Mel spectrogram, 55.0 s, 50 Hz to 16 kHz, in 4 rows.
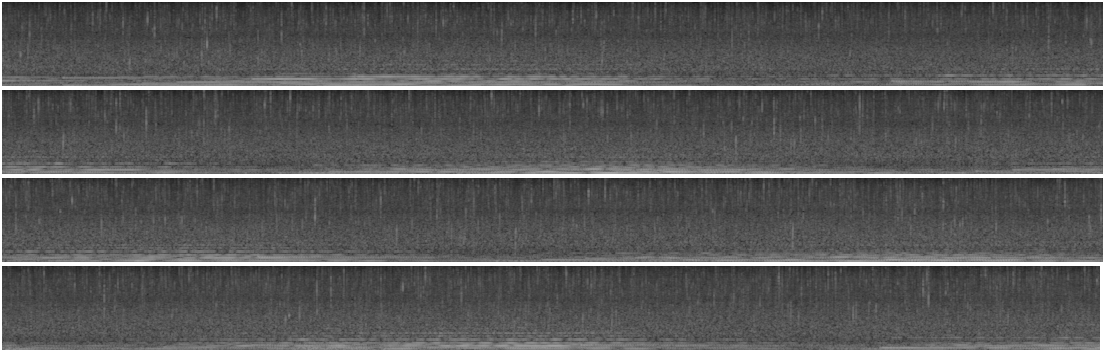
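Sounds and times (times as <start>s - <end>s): soft slow background music: 0.0s - 55.0s
steady rain: 0.0s - 55.0s.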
